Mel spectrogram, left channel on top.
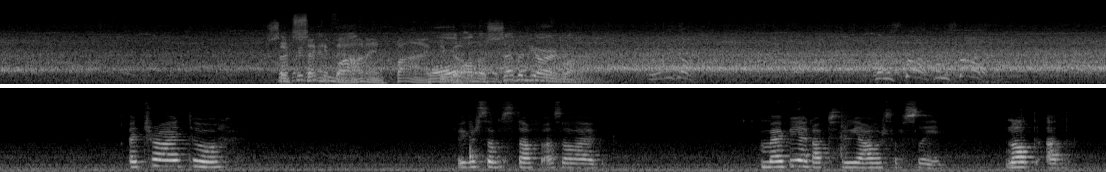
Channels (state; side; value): different; both; correlation 0.00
